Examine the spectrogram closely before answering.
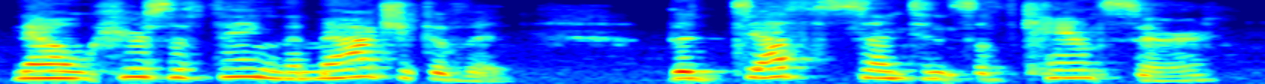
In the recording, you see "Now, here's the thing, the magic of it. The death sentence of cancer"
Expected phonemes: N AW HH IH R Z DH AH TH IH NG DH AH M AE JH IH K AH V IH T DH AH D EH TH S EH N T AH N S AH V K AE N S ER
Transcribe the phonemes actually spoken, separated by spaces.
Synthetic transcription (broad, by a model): N AW HH IH R Z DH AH TH IH NG DH AH M AE JH IH K AH V IH T DH AH D EH TH S EH N T AH N S AH V K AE N S ER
